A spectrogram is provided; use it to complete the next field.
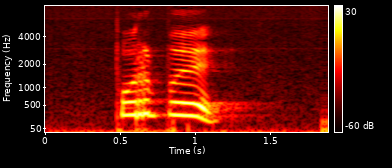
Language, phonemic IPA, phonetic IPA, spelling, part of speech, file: Tamil, /porʊpːɯ/, [po̞rʊpːɯ], பொறுப்பு, noun, Ta-பொறுப்பு.ogg
- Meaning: 1. responsibility, duty 2. importance 3. stress, pressure, burden 4. prop, stay, support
